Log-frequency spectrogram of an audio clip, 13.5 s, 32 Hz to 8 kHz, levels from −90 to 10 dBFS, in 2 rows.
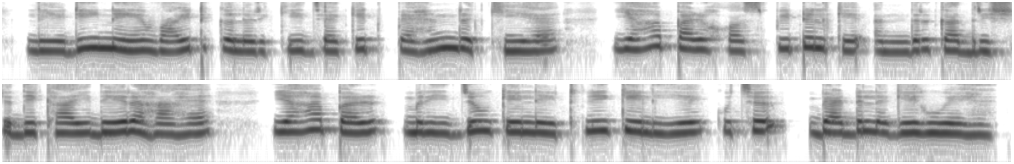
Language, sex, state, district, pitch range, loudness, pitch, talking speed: Hindi, female, Bihar, Saran, 250-285 Hz, -26 LUFS, 265 Hz, 145 wpm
